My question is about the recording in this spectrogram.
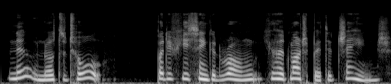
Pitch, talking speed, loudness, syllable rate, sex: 240 Hz, 230 wpm, -17 LUFS, 5.3 syllables/s, female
